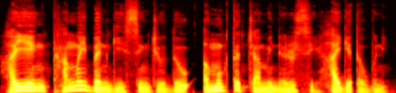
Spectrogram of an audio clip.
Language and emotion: Manipuri, neutral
